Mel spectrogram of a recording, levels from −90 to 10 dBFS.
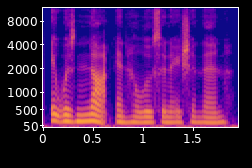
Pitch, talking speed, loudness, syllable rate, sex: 155 Hz, 185 wpm, -19 LUFS, 5.9 syllables/s, female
